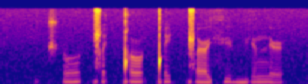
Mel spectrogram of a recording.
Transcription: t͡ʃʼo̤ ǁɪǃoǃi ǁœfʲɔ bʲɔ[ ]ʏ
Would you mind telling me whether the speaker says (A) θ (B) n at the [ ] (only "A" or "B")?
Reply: B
